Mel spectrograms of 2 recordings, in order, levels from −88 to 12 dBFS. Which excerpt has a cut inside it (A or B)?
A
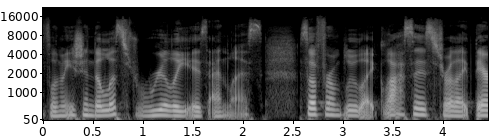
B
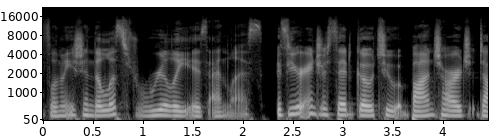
B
